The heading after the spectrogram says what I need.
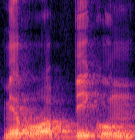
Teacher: മിർ റബ്ബിക്കും റാ തഫ്ഖീം ചെയ്യണം. ഷദ്ദുള്ള റ ആണ്. തക്രീർ കൂടുതൽ വരാതെ സൂക്ഷിക്കുകയും വേണം.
